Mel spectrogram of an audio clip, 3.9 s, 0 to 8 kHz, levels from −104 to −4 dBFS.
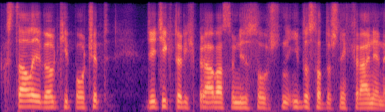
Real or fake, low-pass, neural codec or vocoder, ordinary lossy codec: fake; 7.2 kHz; codec, 16 kHz, 0.7 kbps, FocalCodec; none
